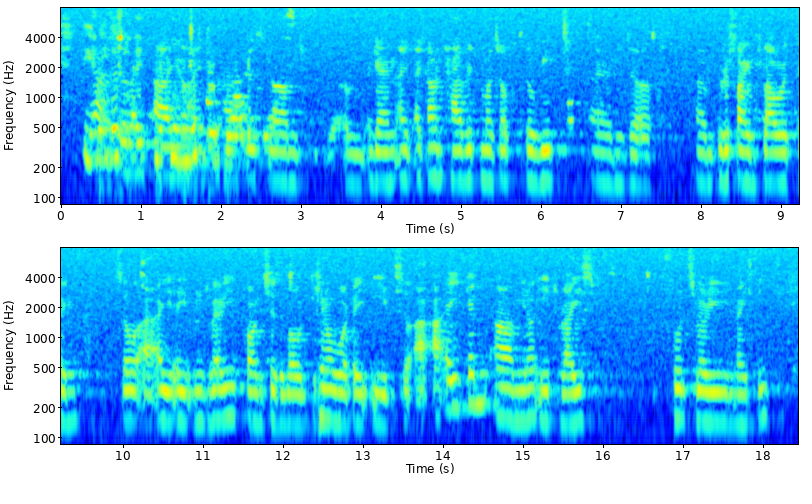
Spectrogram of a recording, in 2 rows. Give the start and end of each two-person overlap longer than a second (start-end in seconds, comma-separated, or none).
1.2-2.9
